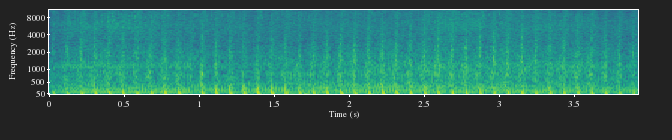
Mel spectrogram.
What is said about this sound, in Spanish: ¡Vamos al helicóptero!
